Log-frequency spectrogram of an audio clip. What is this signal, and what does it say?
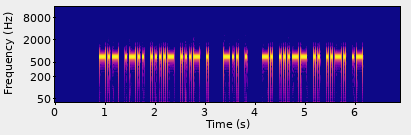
Morse code, heard as a keyed tone, about 28 wpm, 700 Hz. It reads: KL4VE DE N3IFA
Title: USA Callsign DE Callsign - 5 Characters - 28wpm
